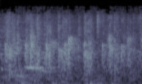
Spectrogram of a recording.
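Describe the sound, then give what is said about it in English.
Church applause, a dense, steady patter of many hands clapping at once, fairly loud and sustained throughout, with a faint whistle or cheer rising briefly over the clapping. “of applause. Praise God.”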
